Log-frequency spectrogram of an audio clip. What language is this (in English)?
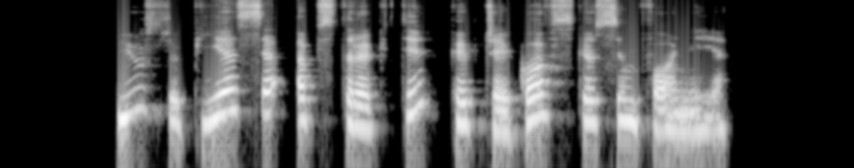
Lithuanian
